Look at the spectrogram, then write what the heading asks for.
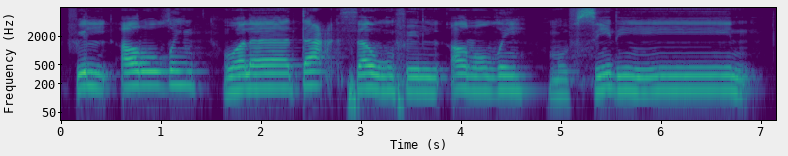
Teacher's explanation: را کو موٹا ادا کریں گے، ضاد کو موٹا ادا کریں گے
